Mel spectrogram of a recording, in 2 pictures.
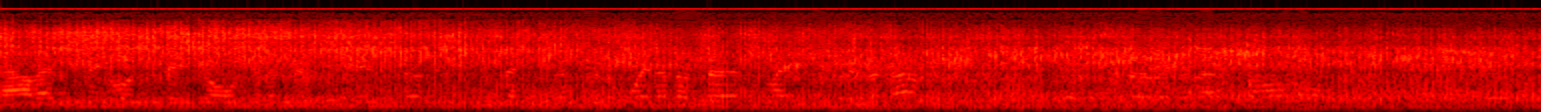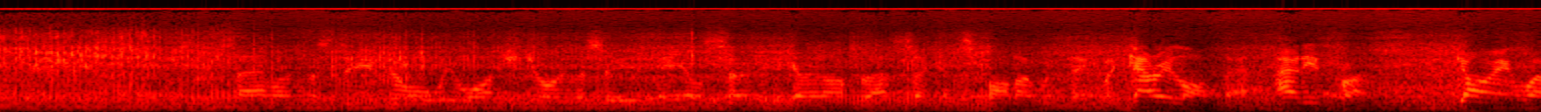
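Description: Motorcycle engines roar loudly and rise and fall in pitch as they race past.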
